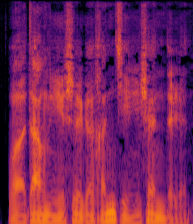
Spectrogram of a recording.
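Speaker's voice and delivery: a sneering jab at his caution; mocking. A narrator's reading. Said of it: "楚留香啊". (讥讽地说“很谨慎”)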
